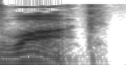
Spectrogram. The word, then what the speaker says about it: walk: Помните, что буква «Л» в последнем слове немая. – We always walk.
